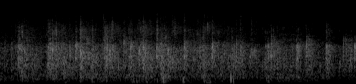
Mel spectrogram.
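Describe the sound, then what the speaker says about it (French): A church congregation applauds in worship, giving a soft, even wash of many hands clapping heard from a distance for a few seconds. "Nous pouvons acclamer la parole de Dieu ce matin."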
